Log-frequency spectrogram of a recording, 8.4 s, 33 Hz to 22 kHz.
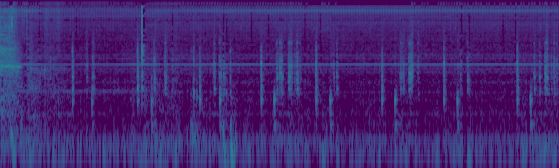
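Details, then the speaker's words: Panasonic NV-V8000 SVHS video recorder from around 1990 under repair: in a quiet room, uneven little creaks and ticks, two or three a second, come from a driven motor that is straining and not turning freely. "That motor is definitely being driven cuz I can hear it. I can hear it creaking."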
